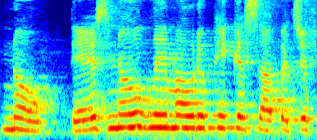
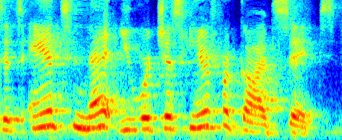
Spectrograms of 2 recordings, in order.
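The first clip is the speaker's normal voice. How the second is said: ordinary delivery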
